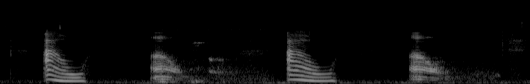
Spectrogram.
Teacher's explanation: Ow. This is a diphthong, a double vowel sound. The shape the mouth makes changes from the beginning of the sound to the end. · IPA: /aʊ/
